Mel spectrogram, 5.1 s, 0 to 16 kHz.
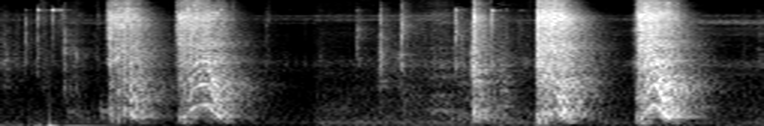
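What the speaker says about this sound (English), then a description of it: "Use an impact wrench with an 8mm hex to remove the 8 inner cover retaining bolts." An impact wrench with an 8mm hex removes inner cover retaining bolts on an MWS pump, firing several loud close hammering bursts of about half a second each, separated by quieter mechanical clicks.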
